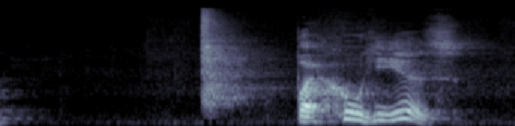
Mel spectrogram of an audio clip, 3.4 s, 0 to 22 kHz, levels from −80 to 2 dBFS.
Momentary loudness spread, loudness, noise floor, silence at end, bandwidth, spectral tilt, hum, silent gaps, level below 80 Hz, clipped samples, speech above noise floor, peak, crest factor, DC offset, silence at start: 20 LU; -22 LUFS; -63 dBFS; 0.35 s; 17 kHz; -4.5 dB/octave; none; none; -80 dBFS; under 0.1%; 44 dB; -2 dBFS; 22 dB; under 0.1%; 1.35 s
